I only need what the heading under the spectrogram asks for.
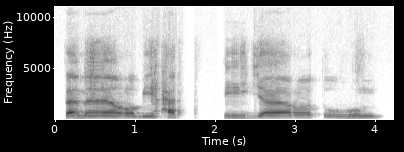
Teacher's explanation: Tak sukun bertemu dengan tak berharokat. Maka bacanya diapakan? Idgham, dimasukkan menjadi satu. Ya, jadi satu bacanya.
